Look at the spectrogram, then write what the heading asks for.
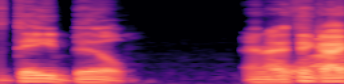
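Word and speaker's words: Daboll: brian dave is it dable or dabble by the way i have issues with this myself it's definitely day is how you pronounce the first part i think it's day bill and i think i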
